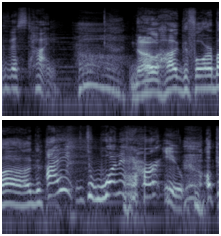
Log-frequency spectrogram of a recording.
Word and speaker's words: Bug: cheek and I'm like, Bog, don't act like it hurts. And then I look at you and I'm like, I've never realized my name rhymes with a hug.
